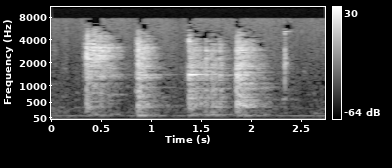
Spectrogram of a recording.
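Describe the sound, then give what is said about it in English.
Four loud metallic clanks ring out at a steady, unhurried pace, each with a short ringing decay, as a hammer strikes a motor to tune it up, followed by a faint final tap. “There can't be but one way to tune up a motor. Hand me that hammer.”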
